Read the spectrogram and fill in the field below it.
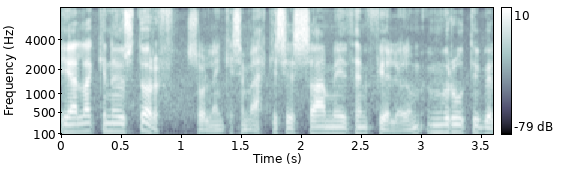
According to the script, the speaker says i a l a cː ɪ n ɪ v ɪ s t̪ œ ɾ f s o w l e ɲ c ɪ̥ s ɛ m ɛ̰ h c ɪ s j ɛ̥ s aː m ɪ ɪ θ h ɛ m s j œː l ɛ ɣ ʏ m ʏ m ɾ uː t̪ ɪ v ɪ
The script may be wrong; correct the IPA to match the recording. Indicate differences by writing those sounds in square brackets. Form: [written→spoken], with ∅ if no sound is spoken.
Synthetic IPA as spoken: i a l a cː ɪ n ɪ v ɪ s t̪ œ ɾ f s o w l e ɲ c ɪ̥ s ɛ m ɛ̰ h c ɪ s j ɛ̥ s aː m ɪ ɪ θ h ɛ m [s→f] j [œː→ɛː] l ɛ ɣ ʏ m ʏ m ɾ uː t̪ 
